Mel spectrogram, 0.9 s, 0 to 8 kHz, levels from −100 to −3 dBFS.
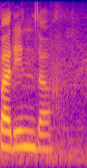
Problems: constant background noise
